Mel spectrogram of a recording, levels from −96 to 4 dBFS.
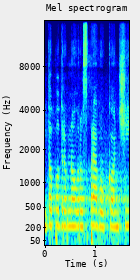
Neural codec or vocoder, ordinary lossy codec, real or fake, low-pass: none; Opus, 16 kbps; real; 14.4 kHz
